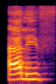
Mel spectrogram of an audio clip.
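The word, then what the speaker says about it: ا: তারপরে লিফ নিচের ঠোটের পেট উপরের দুই দাঁতের আগার সাথে লাগিয়ে কি হবে হালকা বাতাস বের করতে হবে ঠিক আছে আপনার শেষে এসে যদি বাতাস বের না হয় তাহলে কিন্তু আলিফ অক্ষরটি সঠিকভাবে উচ্চারণ হবে না এটা অবশ্যই সবাই মাথায়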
